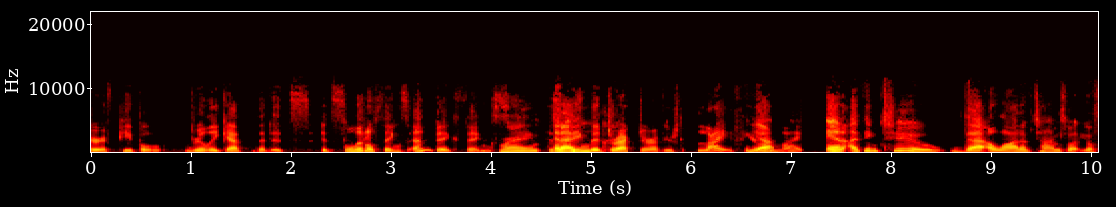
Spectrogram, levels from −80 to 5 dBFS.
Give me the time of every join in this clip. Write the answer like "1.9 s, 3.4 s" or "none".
1.6 s, 4.5 s, 7.2 s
